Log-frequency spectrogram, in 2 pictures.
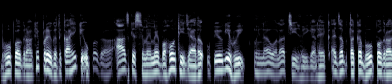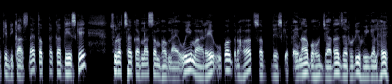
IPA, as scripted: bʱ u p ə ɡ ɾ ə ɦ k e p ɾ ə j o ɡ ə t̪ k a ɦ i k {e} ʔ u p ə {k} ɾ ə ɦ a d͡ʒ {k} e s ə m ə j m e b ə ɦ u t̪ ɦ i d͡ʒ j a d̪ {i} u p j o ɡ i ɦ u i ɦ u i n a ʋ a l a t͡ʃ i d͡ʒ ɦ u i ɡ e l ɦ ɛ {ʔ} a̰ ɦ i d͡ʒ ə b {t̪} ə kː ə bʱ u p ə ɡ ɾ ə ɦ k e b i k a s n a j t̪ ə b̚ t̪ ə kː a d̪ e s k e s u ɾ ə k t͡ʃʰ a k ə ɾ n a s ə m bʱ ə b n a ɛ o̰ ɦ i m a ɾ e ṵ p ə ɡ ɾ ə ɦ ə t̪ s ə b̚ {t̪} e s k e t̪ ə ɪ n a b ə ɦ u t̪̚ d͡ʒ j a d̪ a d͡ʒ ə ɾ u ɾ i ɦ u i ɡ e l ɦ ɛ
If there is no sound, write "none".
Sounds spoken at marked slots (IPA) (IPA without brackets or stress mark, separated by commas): i, ɡ, k, a, k, t̪, d̪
